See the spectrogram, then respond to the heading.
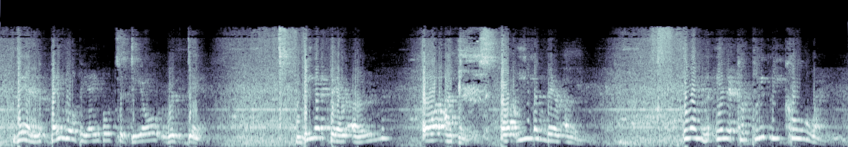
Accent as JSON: {"language": "English", "country": "New Zealand", "said": "you're all South Africans, I'm from New Zealand."}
